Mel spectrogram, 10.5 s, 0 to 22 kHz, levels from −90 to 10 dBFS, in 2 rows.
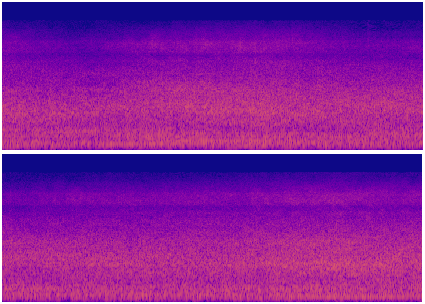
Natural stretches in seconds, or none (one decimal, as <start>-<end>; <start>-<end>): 4.3-5.0; 7.4-8.0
